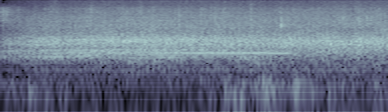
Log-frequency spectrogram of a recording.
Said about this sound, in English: Clap it up for this great brother again. Yes. Give me more energy for him. This is a legend, y'all.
